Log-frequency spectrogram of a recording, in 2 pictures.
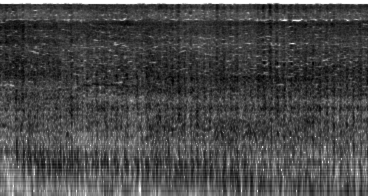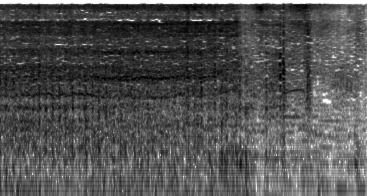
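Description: Powered ice auger running as it bores through the ice, a steady churning motor-and-cutting noise; the motor stops about nine seconds in as the auger breaks through and is pulled out.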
